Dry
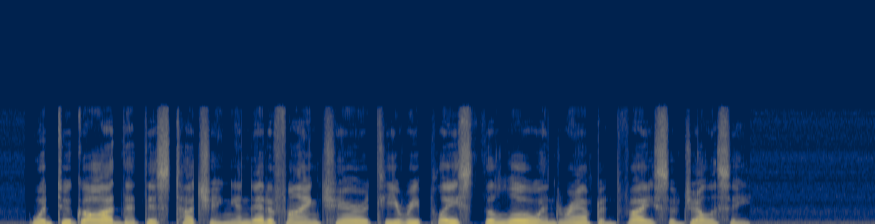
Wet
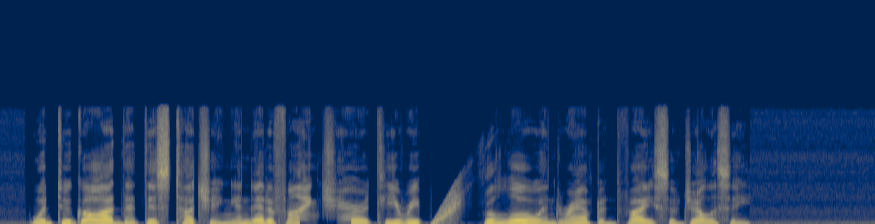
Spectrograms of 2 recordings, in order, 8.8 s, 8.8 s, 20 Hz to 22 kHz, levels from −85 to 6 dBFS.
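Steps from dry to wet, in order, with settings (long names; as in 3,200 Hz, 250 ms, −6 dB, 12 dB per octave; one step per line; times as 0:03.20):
0:01.45–0:01.97: high-shelf EQ 4,300 Hz +8 dB
0:02.99–0:03.52: high-pass filter 1,000 Hz 24 dB per octave
0:04.31: tape start 0.66 s
0:05.61–0:06.43: notch filter 3,700 Hz, Q 9.6
level +5.5 dB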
